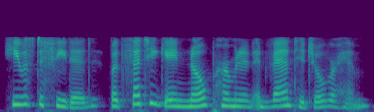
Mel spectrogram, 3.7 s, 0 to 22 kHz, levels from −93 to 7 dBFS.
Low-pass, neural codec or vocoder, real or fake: 5.4 kHz; none; real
